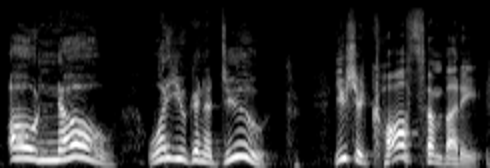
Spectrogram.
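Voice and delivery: high, loud, panicky squeal; a flustered dispatcher losing it; panicked operator. Acted.

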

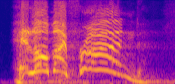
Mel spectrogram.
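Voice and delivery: very high, slow, loud sing-song shout; booming clerk greeting. Retold or imitated. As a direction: belt it out like an overjoyed shopkeeper. Shop clerk greets him loudly.

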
